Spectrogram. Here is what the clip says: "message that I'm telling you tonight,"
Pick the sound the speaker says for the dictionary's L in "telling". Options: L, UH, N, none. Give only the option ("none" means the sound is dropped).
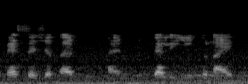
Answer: L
